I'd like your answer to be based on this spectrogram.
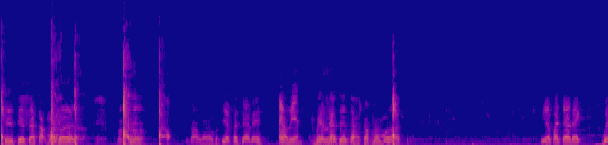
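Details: Sick child coughing in several short clusters between bursts of voice, with quiet room noise; cough.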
